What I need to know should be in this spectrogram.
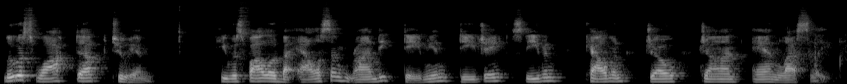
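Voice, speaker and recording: Like a teacher reading to students, a man reads a children's chapter book aloud in an animated storytelling style. His voice is mid-range and his pace a little slow.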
